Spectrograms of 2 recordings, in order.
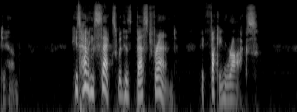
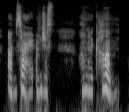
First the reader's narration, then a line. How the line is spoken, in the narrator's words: Patrick pants against her cheek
